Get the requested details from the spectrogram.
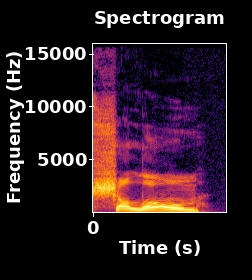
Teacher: a long a vowel in an accented syllable became O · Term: Canaanite shift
